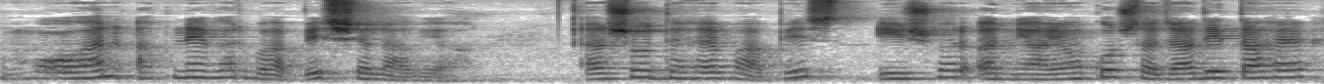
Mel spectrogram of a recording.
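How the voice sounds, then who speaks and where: Woman, Hindi grammar teacher, methodical, slightly high voice, faint background noise. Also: lively intonation, takes it slowly. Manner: methodical, reads each sentence then corrects it. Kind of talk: online exam-prep lesson.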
